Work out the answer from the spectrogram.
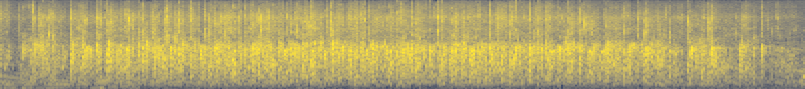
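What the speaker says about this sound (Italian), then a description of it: "Un grande applauso." Audience applause at a youth music recital in Parenti, a steady dense wash of many hands clapping that holds evenly for about five seconds, loud and close.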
